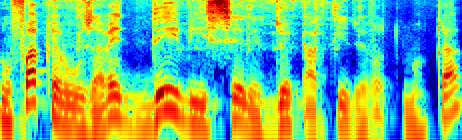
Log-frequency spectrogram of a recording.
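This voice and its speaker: A somewhat breathy voice with a dark, mellow tone and very wide pitch swings, at a moderate pace, in dry, close sound with no echo. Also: man. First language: Italian (speaking French). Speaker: barista. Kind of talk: scripted narration. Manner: lively.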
